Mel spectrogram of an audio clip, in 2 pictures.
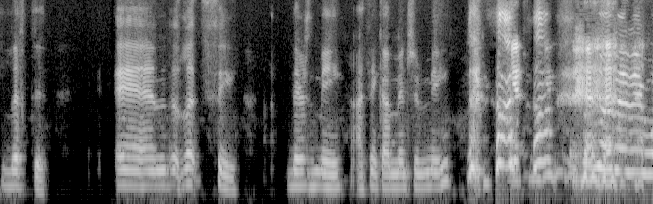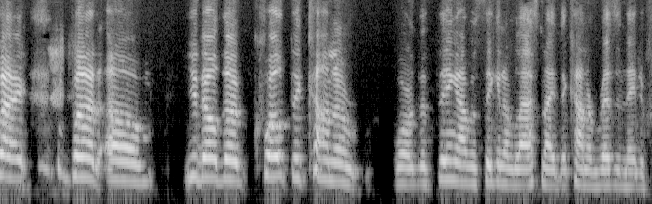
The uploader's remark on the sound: a live virtual panel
